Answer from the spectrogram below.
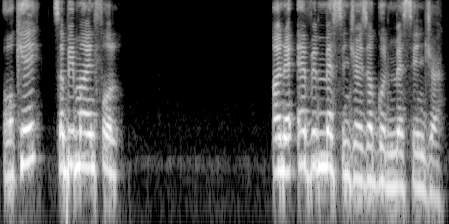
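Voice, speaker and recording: A middle-aged woman vlogger delivers a casual, preachy monologue to her viewers, her voice a little high, expressive, and at a normal speed. She repeats phrases for emphasis, swinging from loud declarations to hushed warnings.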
